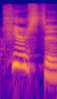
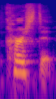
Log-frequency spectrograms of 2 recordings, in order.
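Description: First: The first syllable does not rhyme with fur. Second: The first syllable rhymes with fur. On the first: The speaker calls it wrong. "Not Kirsten, like we've been saying" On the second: The speaker calls it right. "It's like Kerr, like fur. So it's Kirsten"

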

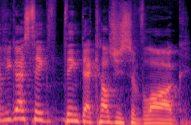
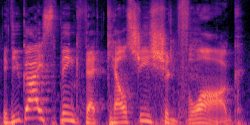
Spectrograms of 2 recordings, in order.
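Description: First: The words are spoken quickly and casually. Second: Each word is pronounced slowly and clearly.

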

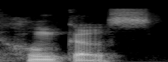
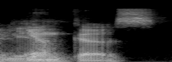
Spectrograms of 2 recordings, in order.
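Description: First: The first sound is a Spanish breathy J. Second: The first sound is an English J. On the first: The speaker calls it right. "as you would say the J, like you would in Spanish" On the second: The speaker calls it wrong. "instead of"

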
